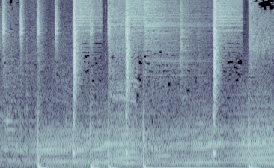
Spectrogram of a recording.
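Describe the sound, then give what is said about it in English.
A steady, heavy low rumble of road noise inside a car moving on a highway with the air conditioning blasting at full, with a droning hum and repeated dull thumps every half second or so, like tires crossing highway seams. No one speaks. “All right, so we took this thing on the highway to see how the Echo Auto deals with all of the noise when it's maxed out.”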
